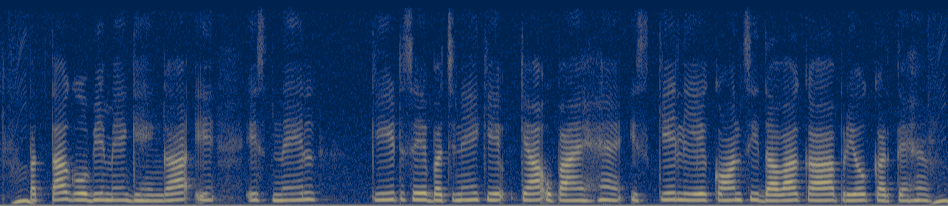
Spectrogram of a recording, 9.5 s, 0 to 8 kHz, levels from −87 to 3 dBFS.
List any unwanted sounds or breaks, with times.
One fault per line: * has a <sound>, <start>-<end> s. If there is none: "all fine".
all fine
